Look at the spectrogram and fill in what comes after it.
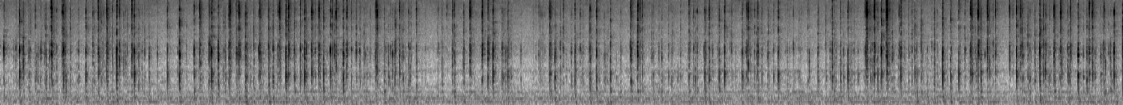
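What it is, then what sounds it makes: Keyboard with silicone key cover being typed on. Fast typing with fingertips and long red-painted nails on a thin backlit aluminium keyboard whose plastic keys sit under a red silicone skin. A dense, continuous stream of soft, muted taps and clicks continues for the full fifteen seconds at an even pace, with no pauses.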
